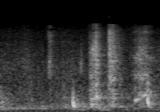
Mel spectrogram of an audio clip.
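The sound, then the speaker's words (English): A bedroom door being opened: a few short clicks and light knocks, then a couple of brief creaking scrapes, fairly quiet and spread unevenly over two seconds. “There's a light under that door over there. Open the door.”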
